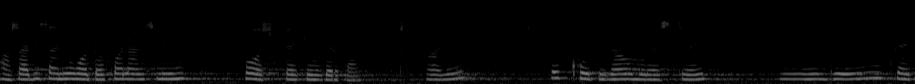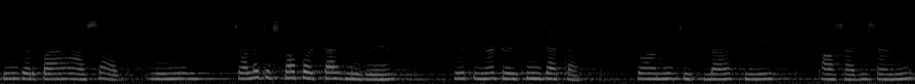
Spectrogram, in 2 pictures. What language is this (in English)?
Konkani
